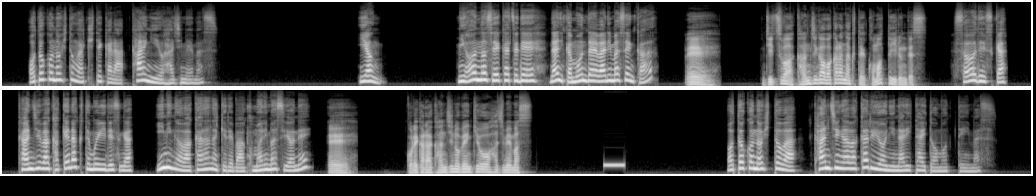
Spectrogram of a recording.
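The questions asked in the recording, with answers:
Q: 男の人は漢字がわかるようになりたいと思っています。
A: ○(正しい)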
